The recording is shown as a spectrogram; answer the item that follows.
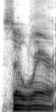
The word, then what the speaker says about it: Sorare: like, well, I would never know how to pronounce SoRare. SoRare? SoRare.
